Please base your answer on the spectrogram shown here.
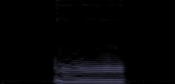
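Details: Sleeping deeply, a Maltese lets out a single voiced snore under a second long, buzzy and tonal with rich overtones, over a constant low background hum.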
